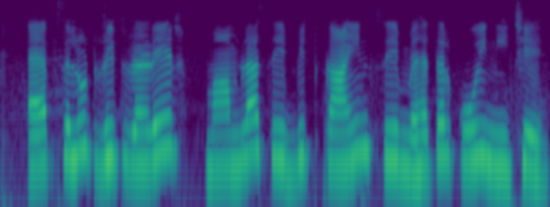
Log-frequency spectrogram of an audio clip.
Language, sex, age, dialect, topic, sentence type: Magahi, female, 18-24, Northeastern/Surjapuri, banking, statement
